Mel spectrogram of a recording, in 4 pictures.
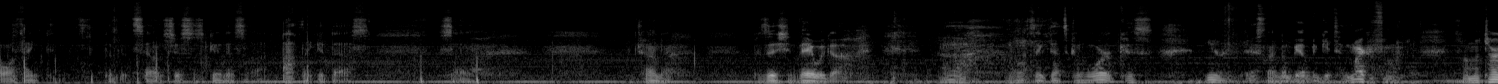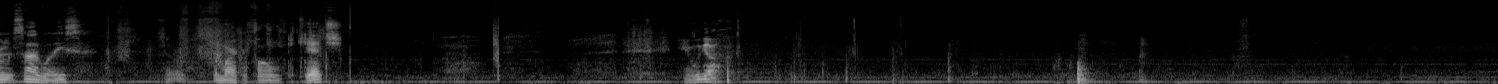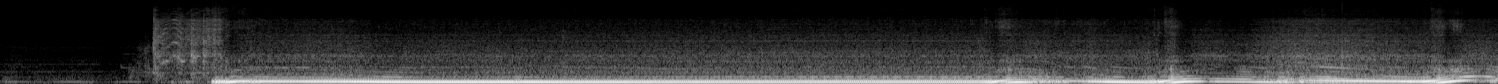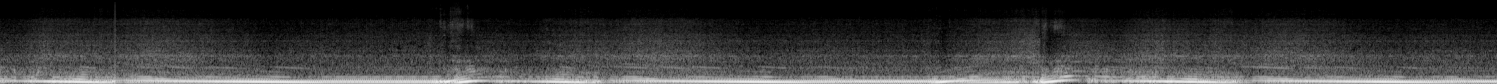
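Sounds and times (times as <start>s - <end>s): car engine starting and revving: 31.4s - 59.9s.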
